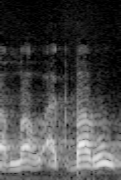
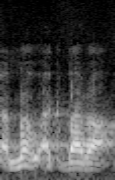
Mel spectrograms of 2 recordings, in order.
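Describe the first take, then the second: First: الله أكبر said slowly, أكبر with a short a and the r given a u vowel; slow teaching demo of أكبر ending in -ru; correct pronunciation. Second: الله أكبر said slowly with أكبر ending in an open -ra; slow mocking الله أكبرَ with the r opened; imitating wrong adhan. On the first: Shown as a demonstration. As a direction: show the right way: الله أكبرُ with the r in damma. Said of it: "بالضم". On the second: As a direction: mimic the muezzin's wrong أكبر ending in a fatha. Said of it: "هو يقول".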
